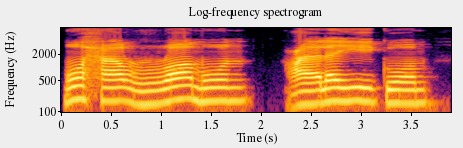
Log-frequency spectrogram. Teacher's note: را کے اوپر تشدید ہے، را کو موٹا کرنا ہے، را میں سختی کرنی ہے۔ مُحَرَّمٌ عَلَيْكُمْ، تنوین کے بعد حروف حلقی ہے، عین ہے تو یہاں تنوین پر غنہ نہیں کریں گے۔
